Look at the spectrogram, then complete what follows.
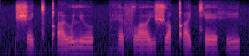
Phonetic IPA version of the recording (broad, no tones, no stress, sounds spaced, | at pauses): ʃ ɛ c qʼ ɯ u̯ lʲ u | ɦ ɛ f lˠ ʌ j ʃ u qʼ e cʰ e h i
